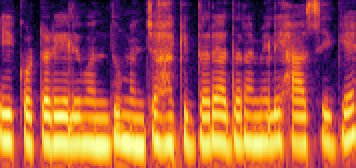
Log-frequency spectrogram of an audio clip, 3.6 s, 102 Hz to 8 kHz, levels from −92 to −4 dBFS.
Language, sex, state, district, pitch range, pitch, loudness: Kannada, female, Karnataka, Raichur, 195-205 Hz, 200 Hz, -12 LUFS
